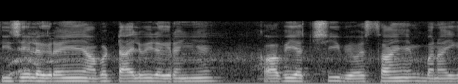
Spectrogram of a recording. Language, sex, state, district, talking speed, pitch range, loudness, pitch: Hindi, male, Uttar Pradesh, Hamirpur, 235 wpm, 140-155 Hz, -19 LUFS, 150 Hz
